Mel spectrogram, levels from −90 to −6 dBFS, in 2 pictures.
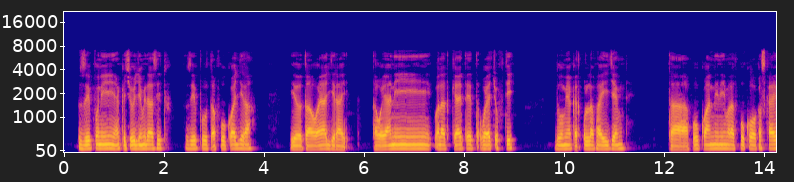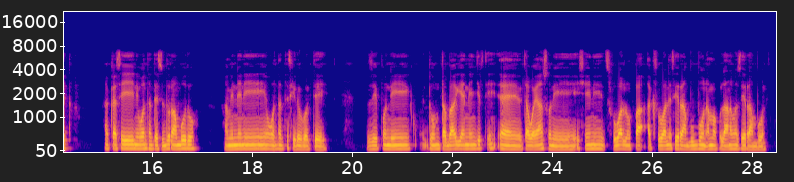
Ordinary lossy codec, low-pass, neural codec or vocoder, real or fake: none; 7.2 kHz; none; real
